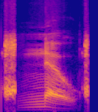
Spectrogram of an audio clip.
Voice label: "No", male; T2 Male 02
